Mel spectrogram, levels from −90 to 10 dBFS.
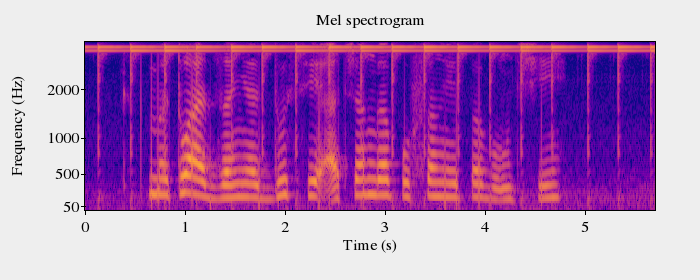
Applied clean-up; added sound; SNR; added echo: none; Bicycle bell; 1 dB; none.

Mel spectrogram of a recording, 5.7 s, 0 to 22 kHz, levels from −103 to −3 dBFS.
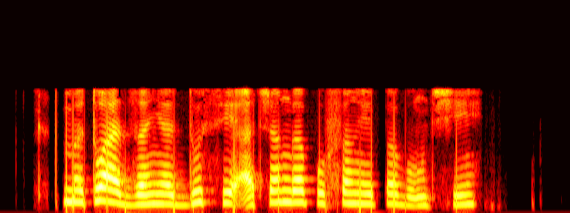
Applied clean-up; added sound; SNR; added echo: none; none; none; none.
